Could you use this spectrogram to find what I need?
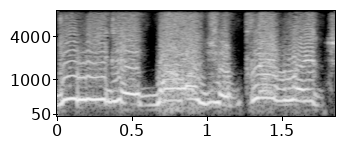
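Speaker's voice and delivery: heated, high screaming. Retelling what people were saying: imitating people screaming. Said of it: "there's people screaming".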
